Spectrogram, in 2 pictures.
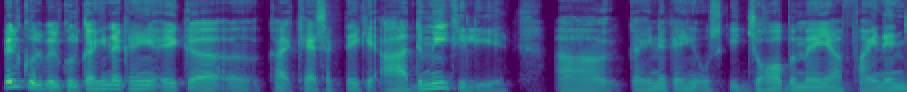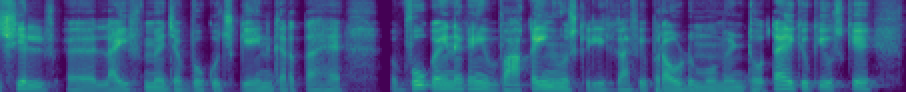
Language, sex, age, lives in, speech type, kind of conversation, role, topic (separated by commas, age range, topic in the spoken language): Hindi, male, 25-29, India, conversation, podcast, host, Life ka sabse proud moment kya tha, aur woh itna khaas kyun tha?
